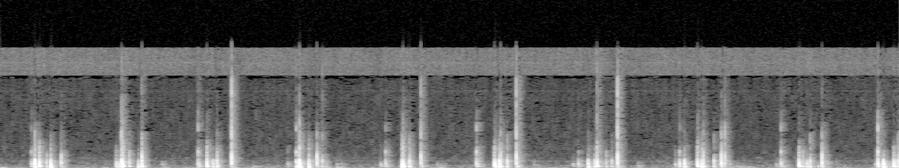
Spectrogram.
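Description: Long nails scratch and tap across the resin rhinestone beads of a diamond painting mounted on a wooden frame. Quick bursts of dry, crackling clicks come in clustered runs about once a second, with soft, muffled body and little brightness between them.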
